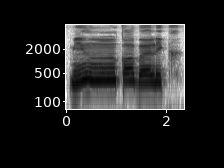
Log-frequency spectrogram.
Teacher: nun mati ketemu Kaf ikhfa dibaca samar-samar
